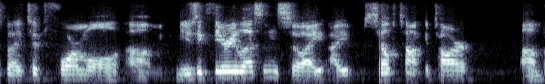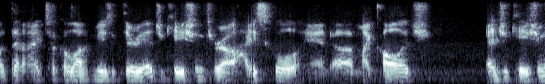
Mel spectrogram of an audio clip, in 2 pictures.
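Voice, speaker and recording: A man's voice: fairly low pitch, a bit bright, slight background noise. A man from Tennessee, a guitarist guest, answering interview questions in a rambling, hesitant way with many ums and restarts. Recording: dull, lo-fi sound.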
